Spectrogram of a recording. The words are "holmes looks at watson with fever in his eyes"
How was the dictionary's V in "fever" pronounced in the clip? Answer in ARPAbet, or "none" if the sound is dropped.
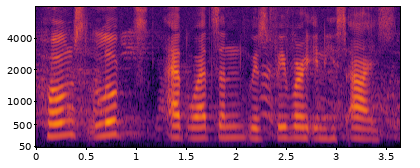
V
